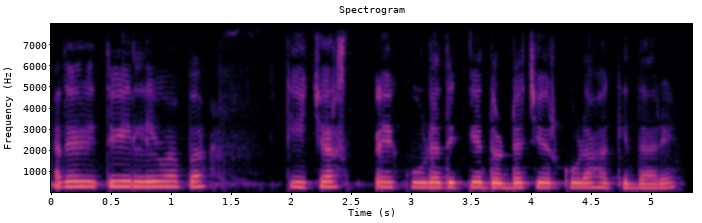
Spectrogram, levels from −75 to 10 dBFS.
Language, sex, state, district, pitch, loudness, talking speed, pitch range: Kannada, female, Karnataka, Bidar, 240 Hz, -15 LUFS, 125 wpm, 230-260 Hz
